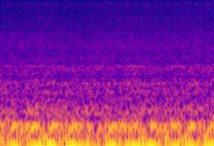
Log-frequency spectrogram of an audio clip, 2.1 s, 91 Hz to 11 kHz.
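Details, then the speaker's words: Low, lumpy idle that stumbles every few beats after the injectors were swapped between cylinders: the misfire stays in cylinder 4. Spark is verified good and the cause is not yet found. "This cylinder 4 misfire, it's whipped me. I can't figure it out. I've verified spark."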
